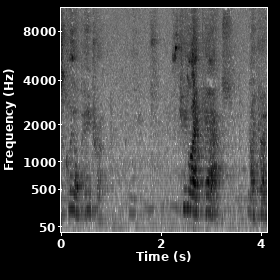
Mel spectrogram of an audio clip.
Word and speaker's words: Cleopatra: Now you might pronounce it Cleopatra, but the correct pronunciation is Cleopatra.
